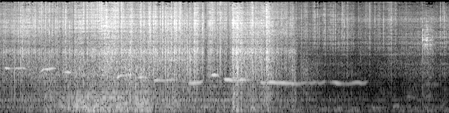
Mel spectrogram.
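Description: Dense, steady crackling and sizzling of metal tube being welded to join panels, loud, with a thin wavering whistle running through it before the noise eases off near the end.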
